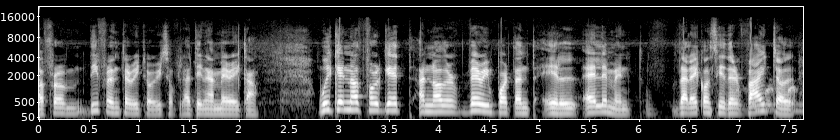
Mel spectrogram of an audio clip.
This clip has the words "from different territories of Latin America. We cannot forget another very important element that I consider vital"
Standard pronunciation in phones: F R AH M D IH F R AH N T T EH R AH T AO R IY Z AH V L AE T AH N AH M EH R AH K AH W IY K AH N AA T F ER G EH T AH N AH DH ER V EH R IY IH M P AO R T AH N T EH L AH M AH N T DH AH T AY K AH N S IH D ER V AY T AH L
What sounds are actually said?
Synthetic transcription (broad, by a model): F R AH M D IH F R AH N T T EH R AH T AO R IY S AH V L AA T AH N AH M EH R AH K AH W IY K AH N AA T F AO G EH T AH N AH DH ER V EH R IY IH M P AO R T AH N T EH L AH M AH N T DH AH T AY K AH N S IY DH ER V AY T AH L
